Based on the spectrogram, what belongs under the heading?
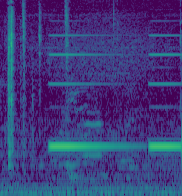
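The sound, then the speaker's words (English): A few quick metallic clicks of a key turning in the ignition of a fuel cell car, followed by two steady electronic chime tones from the dashboard, fairly quiet, with no talking. “Okay, I'm putting the key in the car.”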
